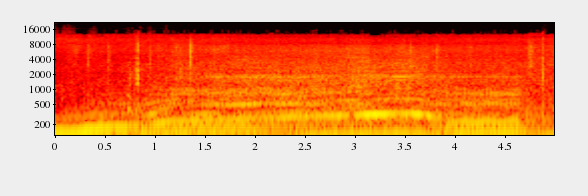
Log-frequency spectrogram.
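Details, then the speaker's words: Truck with cold air intake, driven in cold winter weather, accelerating: deep, throaty engine note climbs smoothly through the revs and settles back without stumbling or rattles; healthy pull. "I mean, do a little acceleration here, just listen to this thing."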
